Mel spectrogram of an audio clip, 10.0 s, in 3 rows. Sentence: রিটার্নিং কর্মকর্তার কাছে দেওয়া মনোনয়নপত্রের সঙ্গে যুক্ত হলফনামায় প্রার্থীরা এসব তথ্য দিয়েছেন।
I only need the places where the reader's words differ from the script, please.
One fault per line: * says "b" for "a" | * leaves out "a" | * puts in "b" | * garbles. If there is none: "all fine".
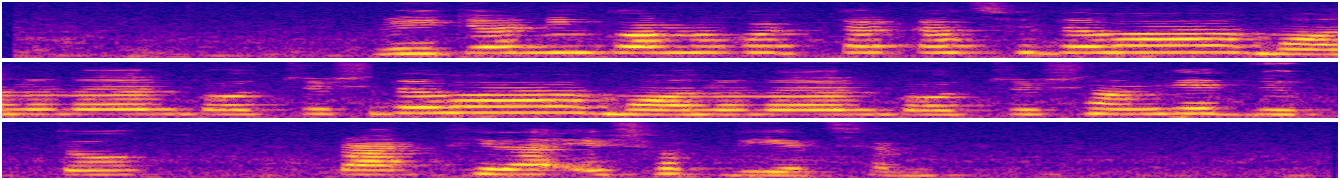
* puts in "দেওয়া মনোনয়নপত্রের"
* leaves out "হলফনামায়"
* leaves out "তথ্য"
